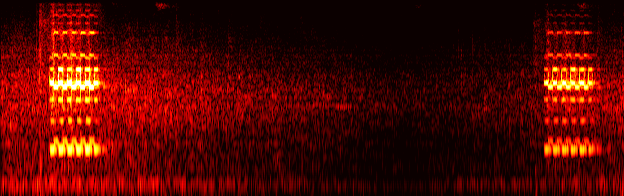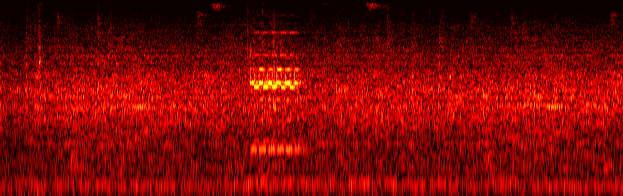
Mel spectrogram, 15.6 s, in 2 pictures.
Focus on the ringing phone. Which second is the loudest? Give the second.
1 s.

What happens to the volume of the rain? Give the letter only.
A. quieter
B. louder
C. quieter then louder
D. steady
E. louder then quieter
C.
